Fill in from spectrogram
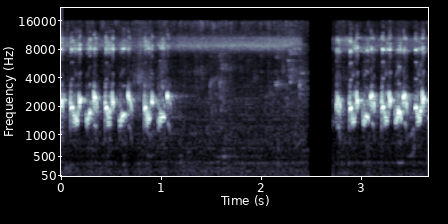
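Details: Sooty-headed bulbul during a morning session meant to get kept birds singing: a jumbled burst of warbling whistles, a long quiet stretch with a brief dropout, then more rapid notes.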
